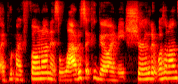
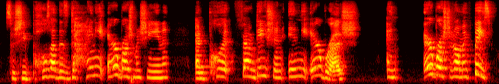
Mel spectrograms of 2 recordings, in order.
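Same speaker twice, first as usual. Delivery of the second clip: ordinary talk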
